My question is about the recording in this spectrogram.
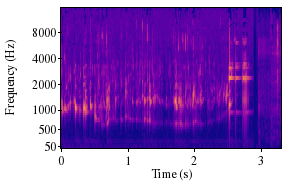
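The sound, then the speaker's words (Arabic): Water gurgles and splashes steadily into a glass for a few seconds, ending with a sharp clink of glass and a brief bright ring. No one speaks. “وهذا قلاص المي.”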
